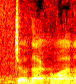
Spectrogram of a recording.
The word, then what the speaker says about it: Zhou Daguan: Zhou Daguan. I don't know what the pinyin is for it, but that's Zhou Daguan.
